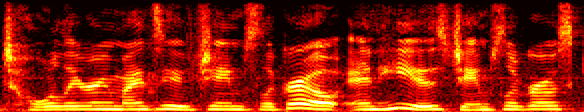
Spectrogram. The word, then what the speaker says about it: LeGros: Is it James LeGros? Is the S silent? – It is silent, yeah.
